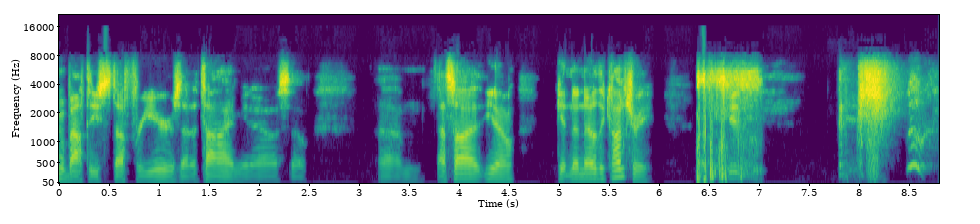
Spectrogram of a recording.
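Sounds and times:
speech: 0.0 - 7.2
loud explosive sneezing: 6.4 - 7.1, 7.8 - 8.7.

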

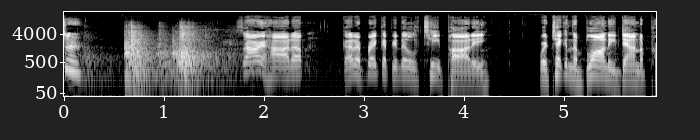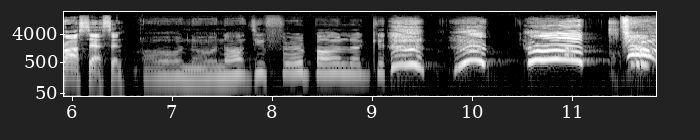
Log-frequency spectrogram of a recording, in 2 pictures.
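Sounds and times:
speech: 0.0 - 0.3, 1.8 - 10.7
person sneezing: 11.4 - 11.8.

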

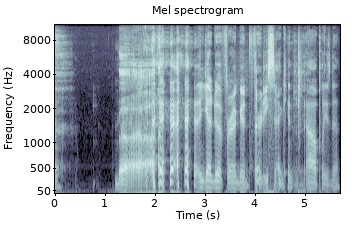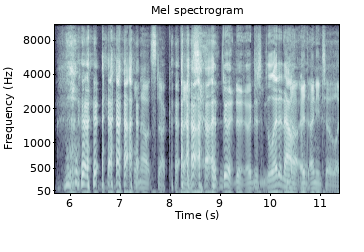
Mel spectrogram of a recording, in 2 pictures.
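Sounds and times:
loud guttural burp: 0.0 - 0.4, 1.2 - 2.2
speech: 1.2 - 11.3
laughter: 5.9 - 9.7.

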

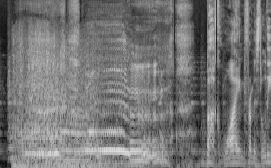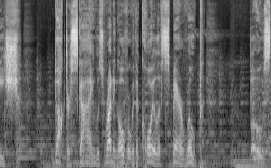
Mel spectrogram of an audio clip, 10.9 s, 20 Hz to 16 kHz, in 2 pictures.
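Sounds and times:
deep sustained dinosaur roar: 0.2 - 3.8
speech: 4.2 - 5.9, 6.5 - 9.8, 10.4 - 10.8.

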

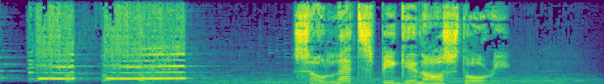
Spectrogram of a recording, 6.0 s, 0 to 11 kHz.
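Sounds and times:
steam engine whistle blowing: 0.0 - 2.1
speech: 3.1 - 5.2.

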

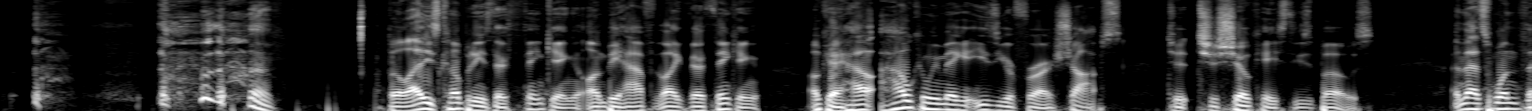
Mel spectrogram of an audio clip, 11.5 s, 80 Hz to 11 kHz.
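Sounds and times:
person coughing close to the microphone: 0.0 - 2.2
speech: 1.2 - 2.2, 2.9 - 11.4.

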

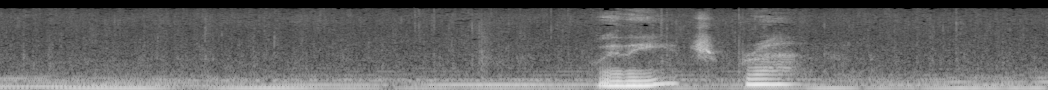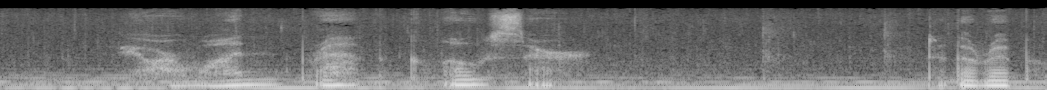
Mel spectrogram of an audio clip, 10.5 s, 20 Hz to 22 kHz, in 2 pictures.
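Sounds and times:
low humming drone: 0.0 - 10.4
soft rain hissing: 0.0 - 10.4
speech: 3.0 - 4.1, 7.6 - 8.2, 10.0 - 10.4.

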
